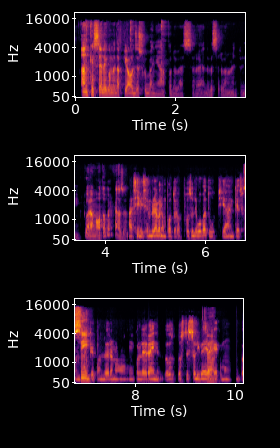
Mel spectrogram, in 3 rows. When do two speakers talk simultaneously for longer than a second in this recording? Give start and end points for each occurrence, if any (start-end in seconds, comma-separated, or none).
none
